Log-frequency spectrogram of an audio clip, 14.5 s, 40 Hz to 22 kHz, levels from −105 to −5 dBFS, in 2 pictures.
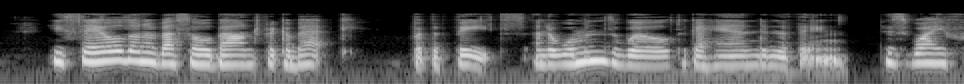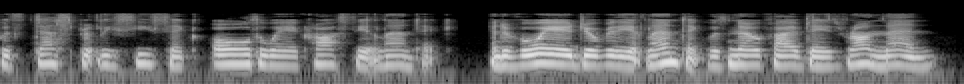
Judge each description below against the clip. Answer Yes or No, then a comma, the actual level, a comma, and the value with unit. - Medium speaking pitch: Yes, medium, 175 Hz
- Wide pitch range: No, narrow, 2.5 semitones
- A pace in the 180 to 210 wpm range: Yes, average, 185 wpm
